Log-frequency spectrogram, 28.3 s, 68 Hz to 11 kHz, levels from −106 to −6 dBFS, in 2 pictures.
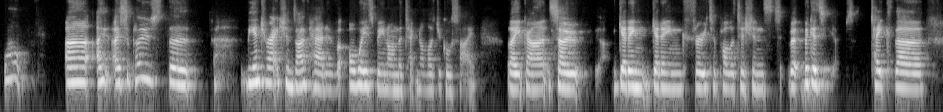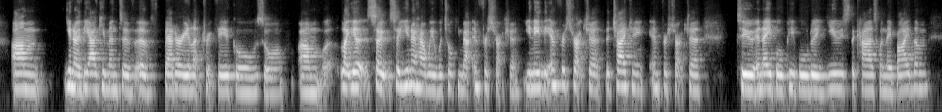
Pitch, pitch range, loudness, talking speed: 200 Hz, 190-225 Hz, -23 LUFS, 150 wpm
